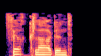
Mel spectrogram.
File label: "verklagend", German; adjectives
